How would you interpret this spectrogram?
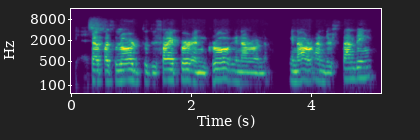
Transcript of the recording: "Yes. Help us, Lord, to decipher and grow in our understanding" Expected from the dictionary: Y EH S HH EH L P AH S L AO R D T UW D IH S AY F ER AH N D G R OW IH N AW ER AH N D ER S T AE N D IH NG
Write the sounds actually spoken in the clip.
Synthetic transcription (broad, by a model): HH EH L P AH S L AO R D T UW D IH S AY P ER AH N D G R OW IH N AW ER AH N D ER S T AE N D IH NG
